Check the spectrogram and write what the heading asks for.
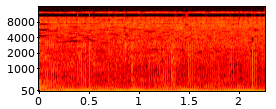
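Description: A cat purring steadily and close up, a continuous low rumbling hum with a soft, breathy texture that holds evenly throughout without pauses or voices.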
